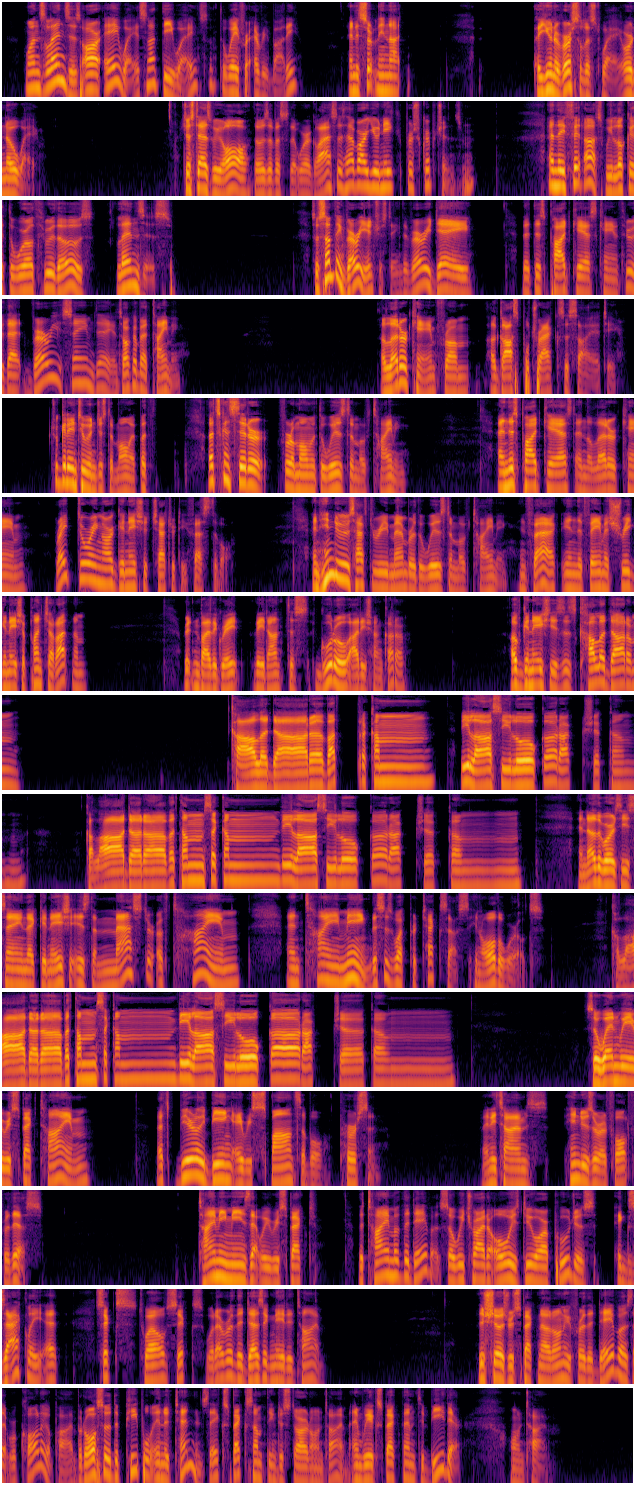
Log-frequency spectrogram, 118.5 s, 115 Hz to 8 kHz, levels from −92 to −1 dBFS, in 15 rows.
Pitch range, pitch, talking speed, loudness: 125-155 Hz, 135 Hz, 130 wpm, -21 LUFS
